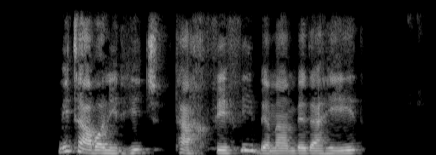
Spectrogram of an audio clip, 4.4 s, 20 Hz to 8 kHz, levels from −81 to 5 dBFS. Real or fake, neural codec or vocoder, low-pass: fake; vocoder, 44.1 kHz, 80 mel bands, Vocos; 7.2 kHz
